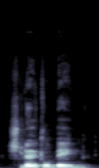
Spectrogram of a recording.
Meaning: collarbone
- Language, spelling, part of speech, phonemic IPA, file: Dutch, sleutelbeen, noun, /ˈsløːtəlˌbeːn/, Nl-sleutelbeen.ogg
